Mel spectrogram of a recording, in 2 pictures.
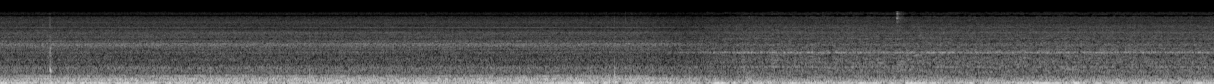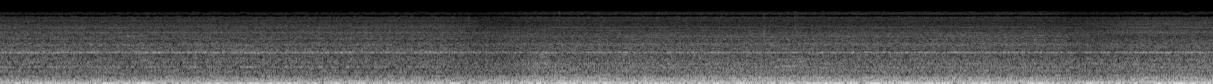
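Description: Cabin noise inside a Boeing 757-200 with Rolls-Royce RB211 engines: a steady, loud low rumble of the engines and airframe. About seven seconds in, the sound changes and a steady high-pitched whine sets in and holds.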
